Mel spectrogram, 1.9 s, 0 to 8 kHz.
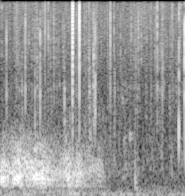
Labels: {"label": "biophony, growl", "recorder": "SoundTrap 600 or HydroMoth"}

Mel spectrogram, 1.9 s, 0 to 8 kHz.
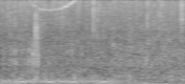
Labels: {"label": "biophony, dolphin", "recorder": "SoundTrap 500"}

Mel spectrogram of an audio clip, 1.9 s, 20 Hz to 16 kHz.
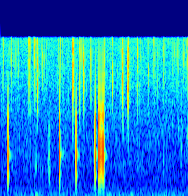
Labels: {"label": "biophony, knock croak", "recorder": "SoundTrap 300"}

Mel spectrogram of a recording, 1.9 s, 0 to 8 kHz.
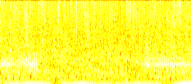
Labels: {"label": "biophony, croak", "recorder": "SoundTrap 500"}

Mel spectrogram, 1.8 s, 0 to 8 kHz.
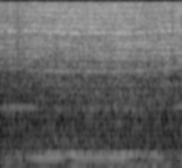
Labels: {"label": "anthrophony, boat engine", "recorder": "SoundTrap 500"}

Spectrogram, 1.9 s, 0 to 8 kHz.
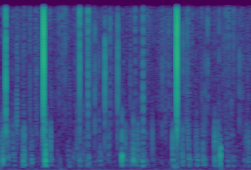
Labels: {"label": "biophony, sea urchins (Echinidae)", "recorder": "SoundTrap 600 or HydroMoth"}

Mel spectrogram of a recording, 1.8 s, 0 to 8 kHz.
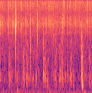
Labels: {"label": "biophony, sea urchins (Echinidae)", "recorder": "SoundTrap 600 or HydroMoth"}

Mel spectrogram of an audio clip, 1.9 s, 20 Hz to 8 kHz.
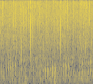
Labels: {"label": "biophony", "recorder": "SoundTrap 300"}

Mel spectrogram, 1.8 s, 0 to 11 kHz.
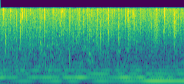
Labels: {"label": "biophony, midshipman", "recorder": "SoundTrap 500"}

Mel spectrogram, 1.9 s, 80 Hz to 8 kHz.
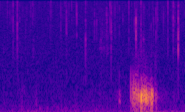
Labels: {"label": "biophony, low growl", "recorder": "SoundTrap 300"}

